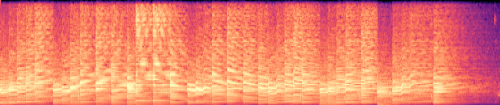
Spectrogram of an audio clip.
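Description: Native Instruments Massive software synth playing the 'Dissonant Guitar' preset: a run of notes at changing pitches, each struck with a sharp attack and short decay, about two to three a second. The last note fades away near the end.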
